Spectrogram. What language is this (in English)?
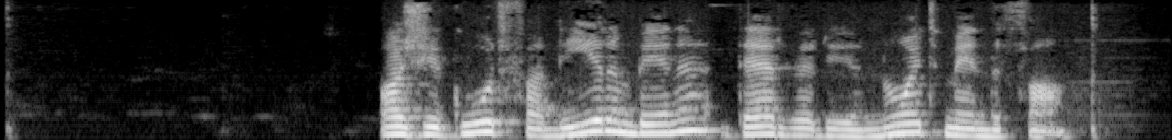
Western Frisian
